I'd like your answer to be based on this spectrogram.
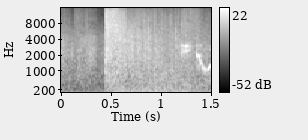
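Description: A grenade explodes in Counter-Strike: Global Offensive as a sudden loud blast that swells into a sustained, roaring broadband rumble and does not fade within the clip.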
